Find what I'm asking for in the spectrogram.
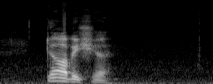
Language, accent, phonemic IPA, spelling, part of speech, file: English, UK, /ˈdɑː(ɹ).bɪ.ʃə(ɹ)/, Derbyshire, proper noun, En-derbyshire.ogg
- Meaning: 1. A midland county of England bounded by South Yorkshire, West Yorkshire, Greater Manchester, Leicestershire, Nottinghamshire, Staffordshire and Cheshire 2. A surname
